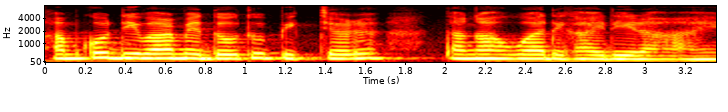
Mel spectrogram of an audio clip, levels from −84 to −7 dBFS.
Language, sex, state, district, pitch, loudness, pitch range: Hindi, female, Arunachal Pradesh, Lower Dibang Valley, 220 Hz, -13 LUFS, 210-235 Hz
